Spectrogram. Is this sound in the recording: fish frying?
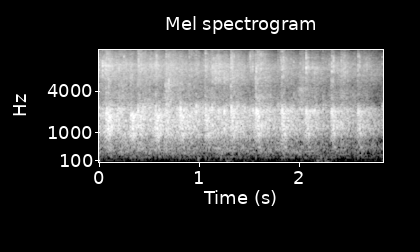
no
